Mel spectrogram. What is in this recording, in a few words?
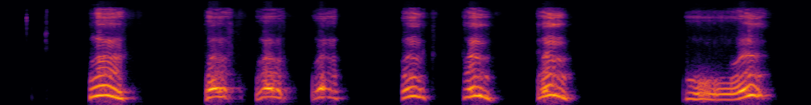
voice message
